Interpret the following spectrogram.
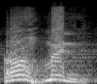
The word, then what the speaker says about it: Rahman: Ketika tertulis Rahman, R-A-H-M-A-N, kalau orang Jawa mengatakan Rohman. Wah, Rohman nandi kue, Rohman nandi. Nandi kue. Kalau orang Barat, kalau orang Barat membacanya Rahman, Laman.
